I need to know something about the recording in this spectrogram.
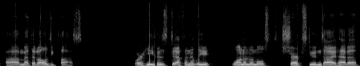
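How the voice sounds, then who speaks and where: A man's voice: medium pitch, no room sound, low-quality recording. A man hosting an academic webinar, giving a prepared, formal introduction. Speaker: webinar host introducing a speaker.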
